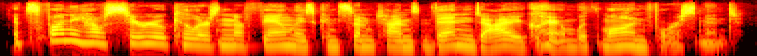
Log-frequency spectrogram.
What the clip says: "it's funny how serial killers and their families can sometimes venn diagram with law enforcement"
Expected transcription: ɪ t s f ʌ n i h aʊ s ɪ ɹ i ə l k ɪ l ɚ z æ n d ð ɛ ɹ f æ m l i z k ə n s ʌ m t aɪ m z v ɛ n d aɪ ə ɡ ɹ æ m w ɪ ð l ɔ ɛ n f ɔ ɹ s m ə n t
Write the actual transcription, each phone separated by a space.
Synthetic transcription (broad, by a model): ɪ t s f ʌ n i h aʊ s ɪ ɹ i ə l k ɪ l ɚ z n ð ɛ ɹ f æ m l i z k ə n s ʌ m t aɪ m z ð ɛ n d aɪ ə ɡ ɹ æ m w ɪ ð l ɔ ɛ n f ɔ ɹ s m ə n t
